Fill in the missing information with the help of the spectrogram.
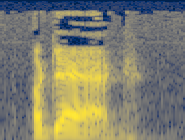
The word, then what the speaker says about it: Agag: Samuel says, Bring me a gag. That's how it's pronounced.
